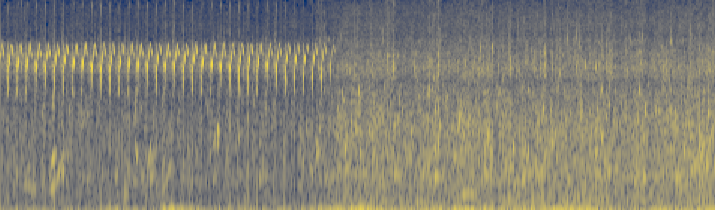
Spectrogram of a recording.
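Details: Golden grasshopper, natural sound kept as a masteran for cage birds: a shrill, rapidly ticking trill lasting about two seconds, then only a soft trickling, water-like background.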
